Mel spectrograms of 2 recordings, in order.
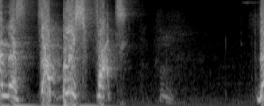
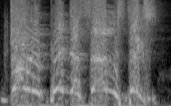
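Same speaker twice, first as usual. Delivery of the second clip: impassioned plea; 5 semitones higher than usual. Real, not acted. Pleading publicly to club chairman.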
